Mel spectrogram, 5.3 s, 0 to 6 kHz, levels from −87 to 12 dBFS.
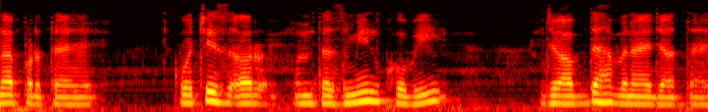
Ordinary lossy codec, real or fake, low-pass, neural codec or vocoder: none; fake; 5.4 kHz; codec, 16 kHz, 4 kbps, FunCodec, trained on LibriTTS, 50 frames a second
